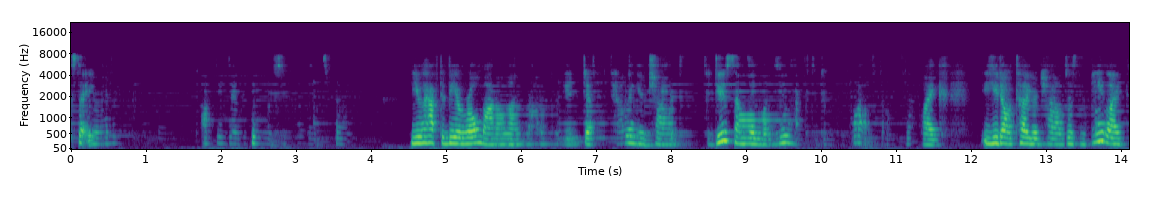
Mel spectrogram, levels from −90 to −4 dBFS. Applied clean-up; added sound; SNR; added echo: neural mask model DeepFilterNet 3.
